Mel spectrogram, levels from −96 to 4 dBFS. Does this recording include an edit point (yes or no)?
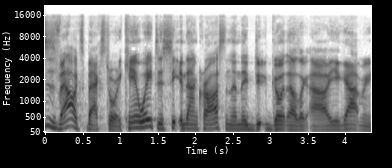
yes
